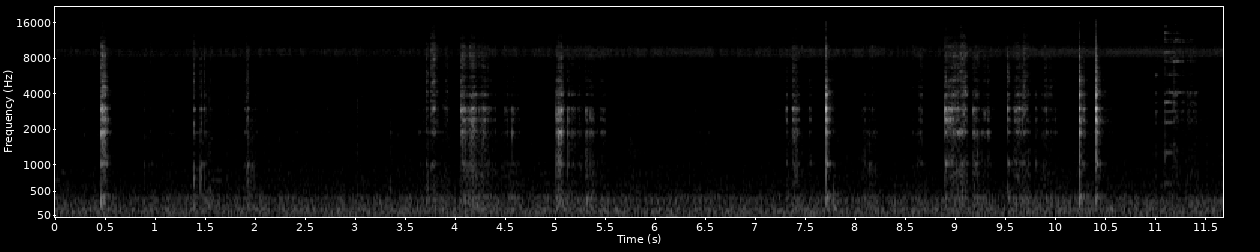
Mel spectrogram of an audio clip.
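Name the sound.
spoon scraping soil loose around a plant's base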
